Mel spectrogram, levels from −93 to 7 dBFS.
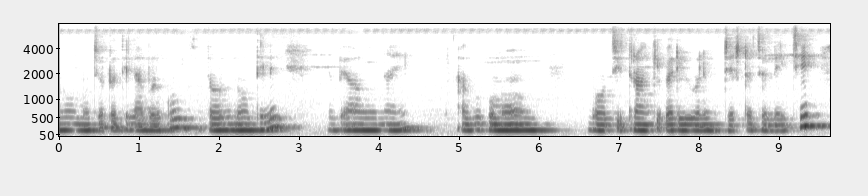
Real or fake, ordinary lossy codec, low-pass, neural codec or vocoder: real; none; none; none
